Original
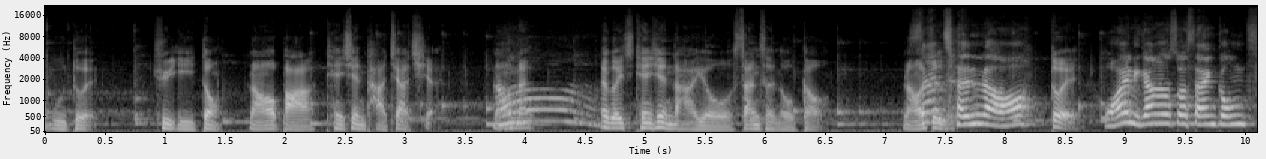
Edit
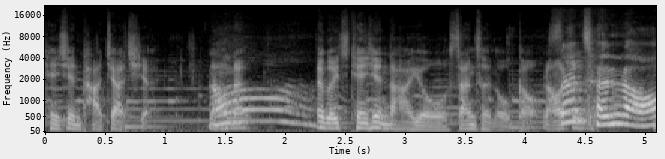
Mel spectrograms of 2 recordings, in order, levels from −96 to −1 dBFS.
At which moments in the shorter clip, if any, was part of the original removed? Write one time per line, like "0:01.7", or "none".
0:04.0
